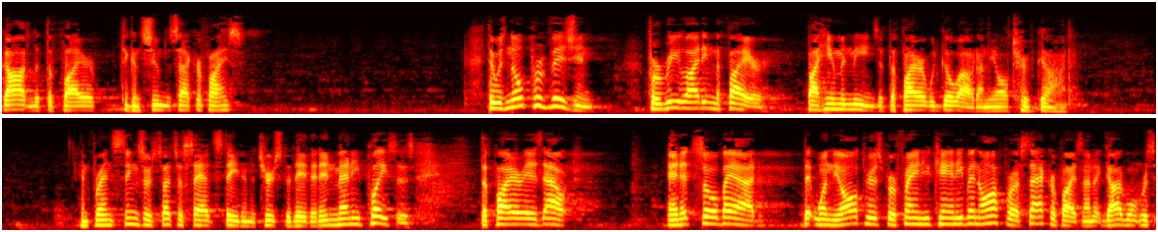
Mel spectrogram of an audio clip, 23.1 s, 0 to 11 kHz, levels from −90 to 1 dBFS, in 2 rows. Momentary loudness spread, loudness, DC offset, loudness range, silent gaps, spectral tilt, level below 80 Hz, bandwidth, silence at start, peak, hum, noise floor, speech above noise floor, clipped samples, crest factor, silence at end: 9 LU; -18 LUFS; under 0.1%; 7 LU; none; -6.5 dB/octave; -62 dBFS; 7.6 kHz; 0 s; 0 dBFS; none; -62 dBFS; 45 dB; under 0.1%; 18 dB; 0 s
